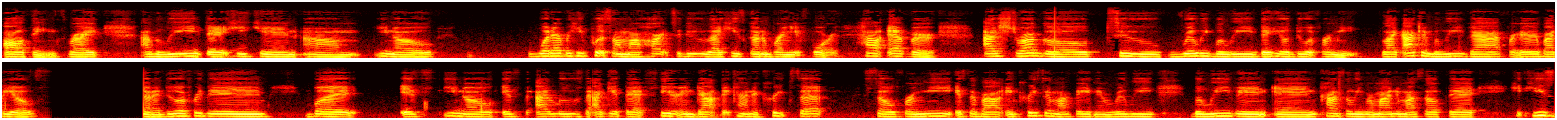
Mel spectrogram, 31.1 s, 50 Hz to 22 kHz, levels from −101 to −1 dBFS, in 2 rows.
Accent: American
